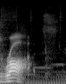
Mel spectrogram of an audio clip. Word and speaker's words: Ra's: always meant to be pronounced as Razz. Take a look at the accent marks above the A and U in his first appearance. Those are called macrons, and they indicate that a letter should have a long pronunciation, and you've probably seen them around.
